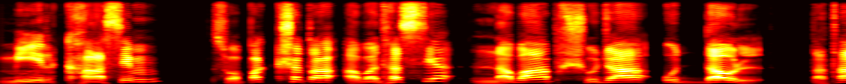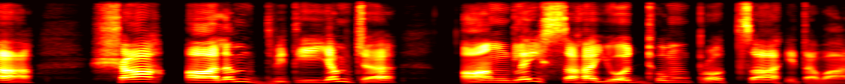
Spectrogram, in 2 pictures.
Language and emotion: Sanskrit, neutral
